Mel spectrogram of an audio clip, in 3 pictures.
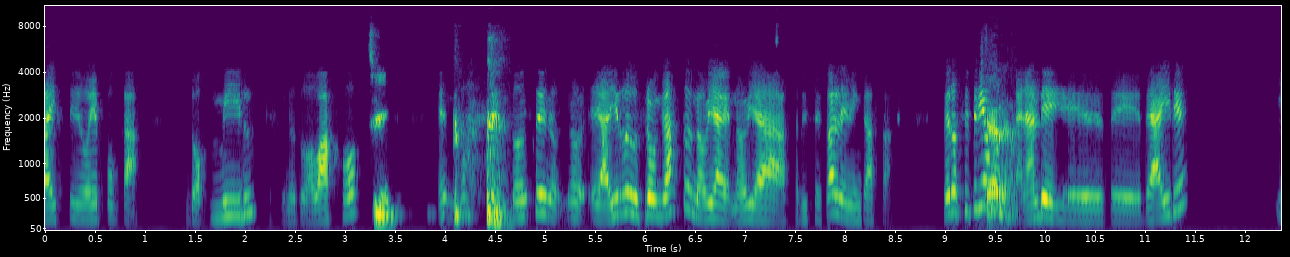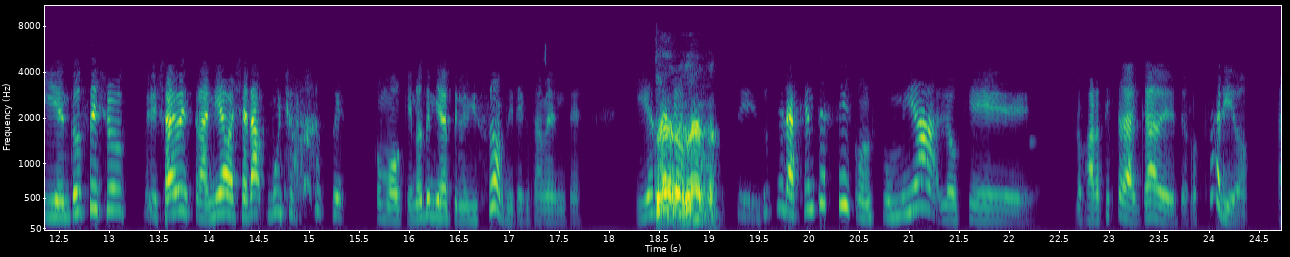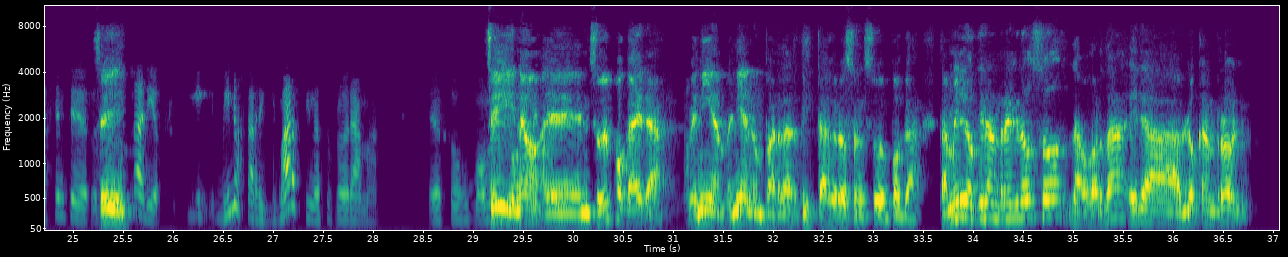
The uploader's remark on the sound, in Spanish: Fue realizado en directo por Instagram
